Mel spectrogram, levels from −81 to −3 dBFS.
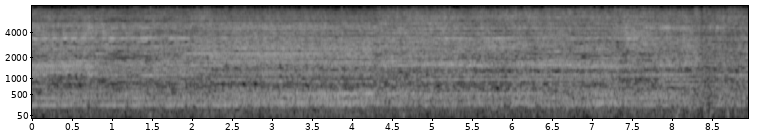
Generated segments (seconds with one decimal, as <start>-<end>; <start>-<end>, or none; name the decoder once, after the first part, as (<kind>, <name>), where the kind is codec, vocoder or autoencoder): none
